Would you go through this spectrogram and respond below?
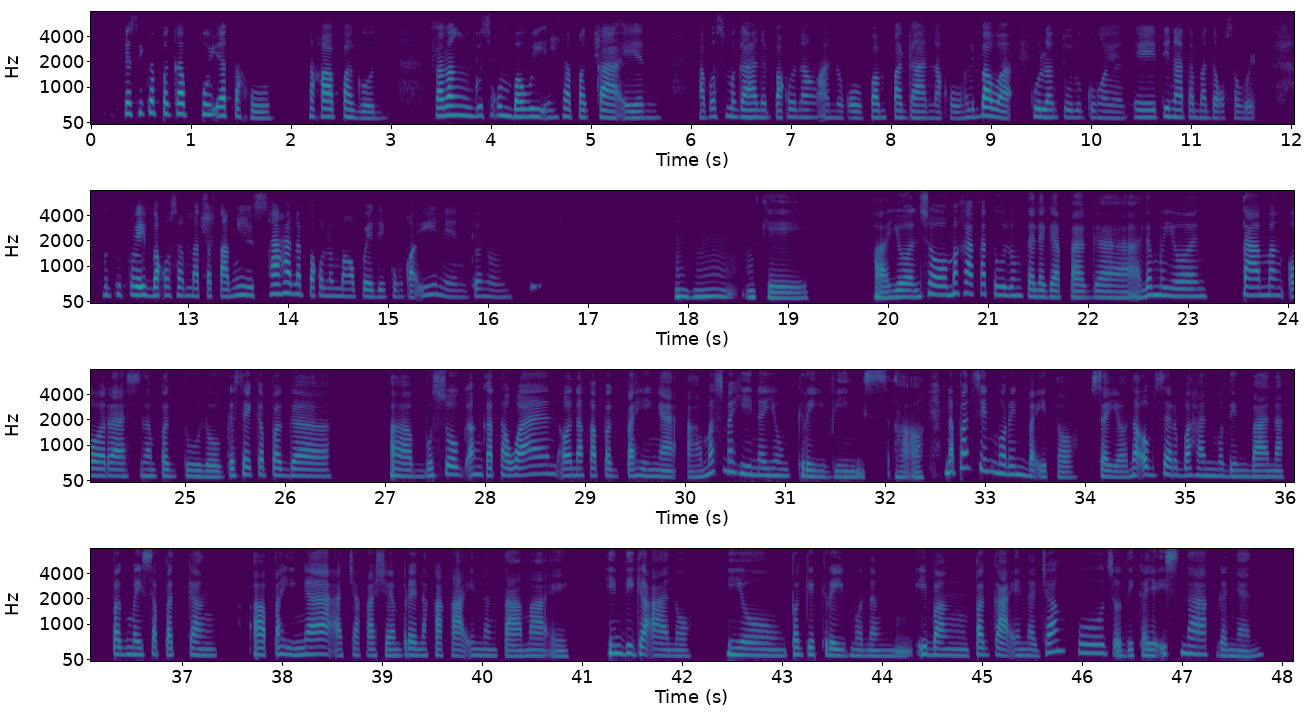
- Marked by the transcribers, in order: other background noise
- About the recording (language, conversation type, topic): Filipino, advice, Paano ako makakahanap ng mga simpleng paraan araw-araw para makayanan ang pagnanasa?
